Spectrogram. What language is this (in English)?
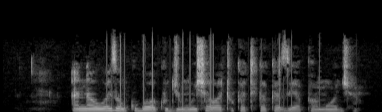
Swahili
